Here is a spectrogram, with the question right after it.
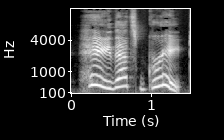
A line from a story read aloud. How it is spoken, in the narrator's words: Tom shouted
